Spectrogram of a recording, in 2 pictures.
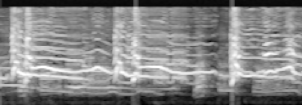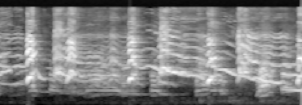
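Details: At home during play, Siberian huskies give a run of loud howls roughly once a second. Each starts with a sharp yelp and bends into a drawn-out, falling, wobbly tone, with rich overtones.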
